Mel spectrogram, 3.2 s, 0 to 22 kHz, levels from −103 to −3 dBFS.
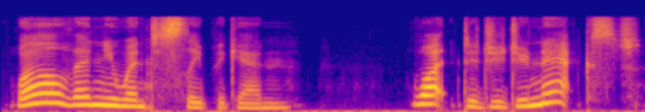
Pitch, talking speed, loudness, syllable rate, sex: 235 Hz, 225 wpm, -17 LUFS, 4.9 syllables/s, female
